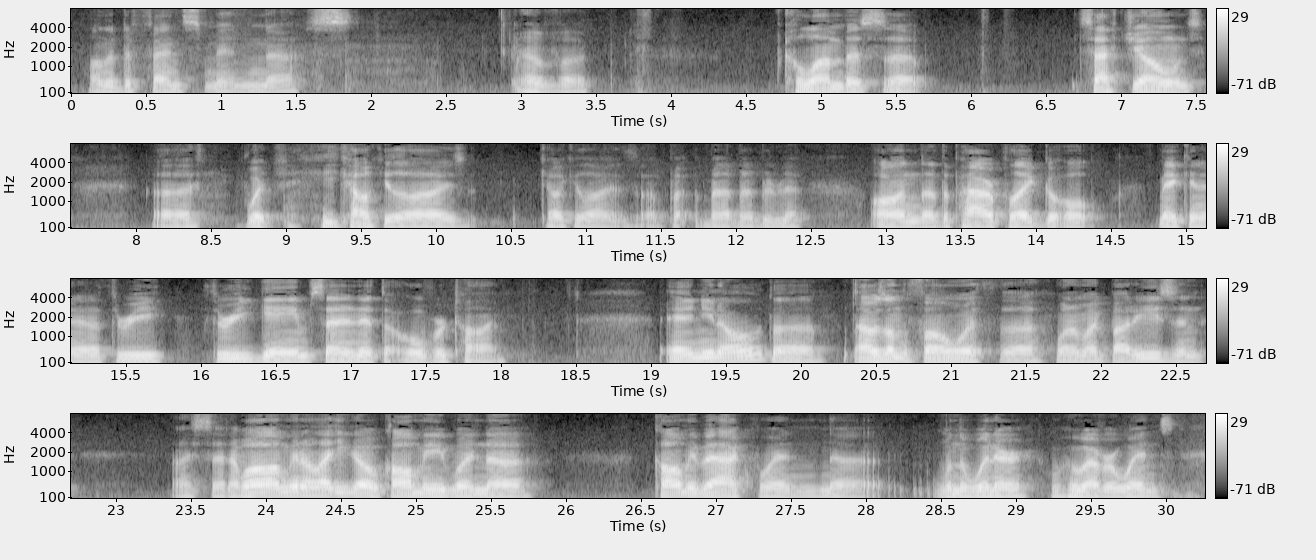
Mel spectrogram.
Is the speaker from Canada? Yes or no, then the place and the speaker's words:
yes; Canada; as a Canadian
